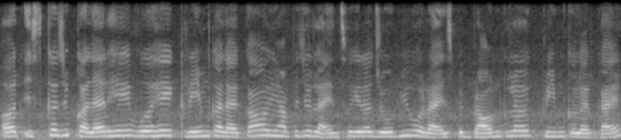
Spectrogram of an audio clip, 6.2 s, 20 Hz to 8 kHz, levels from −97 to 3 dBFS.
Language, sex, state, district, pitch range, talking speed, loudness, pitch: Hindi, female, Uttar Pradesh, Ghazipur, 240-280 Hz, 270 wpm, -17 LUFS, 255 Hz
